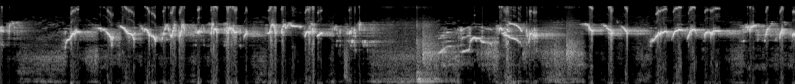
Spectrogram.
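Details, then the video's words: Belgian canary singing: a continuous, high, rapid song of rolling trills, chirps and quick rising and falling whistled notes, with a brief quieter dip midway, then fast twittering phrases resuming. "Canto do canário Belga"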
